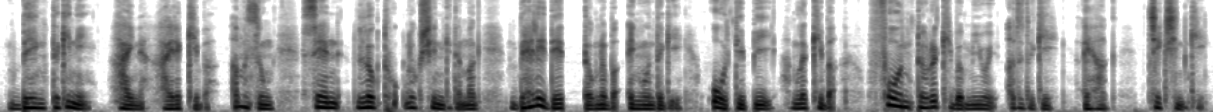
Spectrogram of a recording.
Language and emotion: Manipuri, fearful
